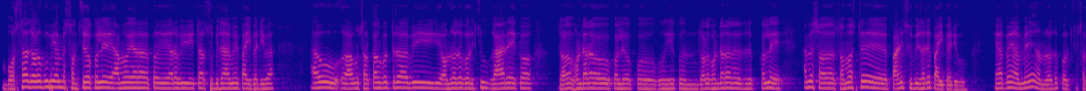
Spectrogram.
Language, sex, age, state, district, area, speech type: Odia, male, 45-60, Odisha, Dhenkanal, rural, spontaneous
